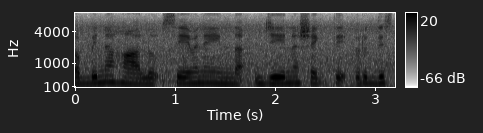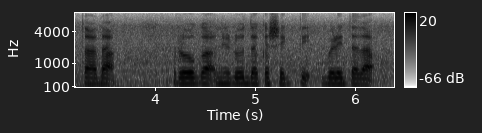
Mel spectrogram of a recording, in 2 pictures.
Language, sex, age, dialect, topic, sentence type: Kannada, female, 18-24, Central, agriculture, statement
